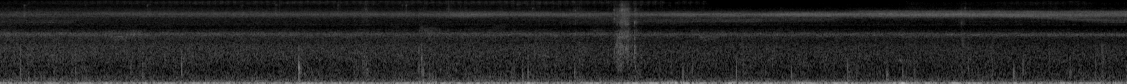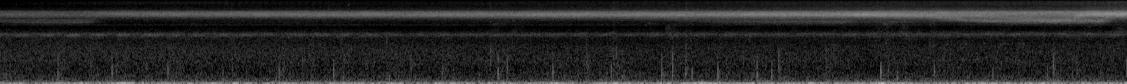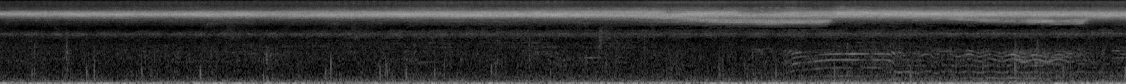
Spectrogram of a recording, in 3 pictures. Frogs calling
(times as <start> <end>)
26.0 33.8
